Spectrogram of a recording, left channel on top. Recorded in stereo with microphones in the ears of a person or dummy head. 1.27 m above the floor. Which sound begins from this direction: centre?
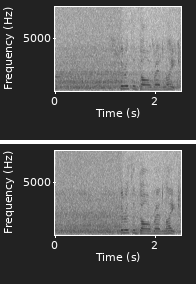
A woman speaking, at 1.3 s.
